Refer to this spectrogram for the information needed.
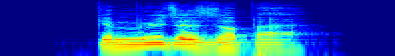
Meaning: vegetable soup
- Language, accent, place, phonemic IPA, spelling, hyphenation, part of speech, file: German, Germany, Berlin, /ɡəˈmyːzəˌzʊpə/, Gemüsesuppe, Ge‧mü‧se‧sup‧pe, noun, De-Gemüsesuppe.ogg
